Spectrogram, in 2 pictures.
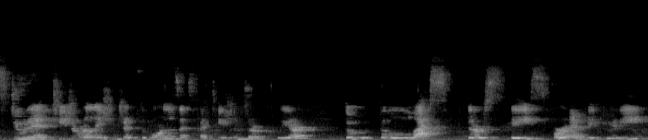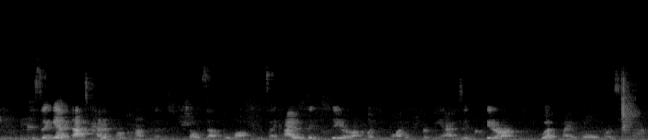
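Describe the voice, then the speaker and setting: Very wide pitch swings and big swings in loudness at a fairly quick pace, with noticeable background noise. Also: woman, high pitch for a woman. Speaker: workshop facilitator, mental health educator. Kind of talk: workshop talk. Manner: animated.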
